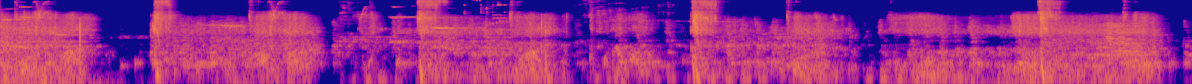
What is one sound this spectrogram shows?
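Wind rushes past in loud swells.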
